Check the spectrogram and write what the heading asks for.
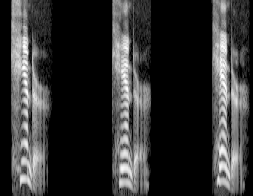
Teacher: The stress is right at the front.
